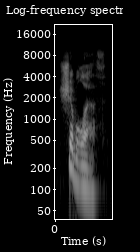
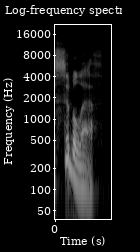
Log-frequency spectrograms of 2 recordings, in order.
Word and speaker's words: Shibboleth: If he said, Nay, then said they unto him, Say now, Shibboleth. And he said, Sibboleth, for he could not frame to pronounce it right.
